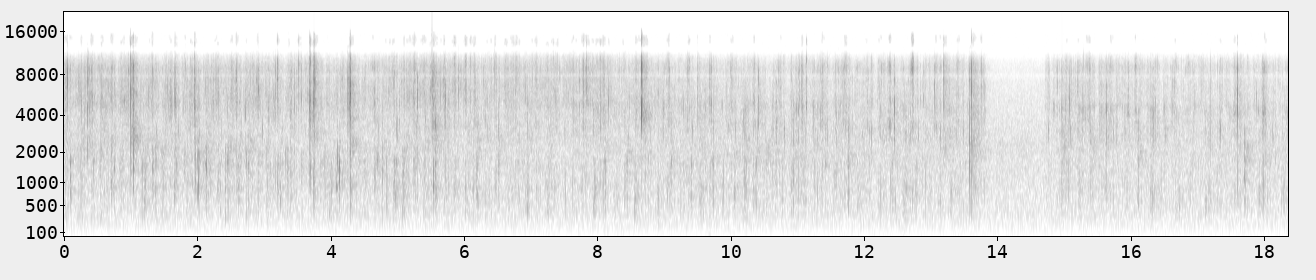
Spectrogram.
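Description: Capybara chewing curly kale up close: a quick, continuous run of small crunching clicks as the leaves are bitten and chewed, with a pause of about a second roughly three-quarters of the way through.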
